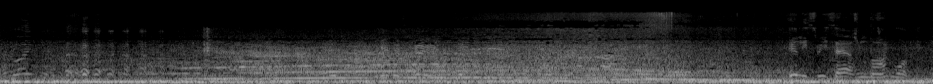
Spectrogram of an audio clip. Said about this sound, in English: Finally, we get a car that sounds good.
